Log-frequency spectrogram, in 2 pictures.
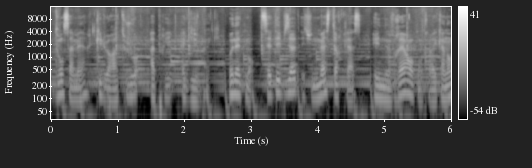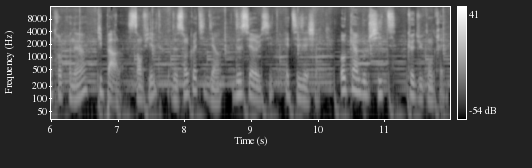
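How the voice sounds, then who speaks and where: Podcast host, man, fast and eager, lowish voice, clear music in the background. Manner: brisk and enthusiastic. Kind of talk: scripted intro, then interview questions.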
